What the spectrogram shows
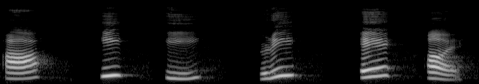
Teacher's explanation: तो हमारे होठ गोलाकार नहीं हो रहे फैले हुए हैं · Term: आवृत मुखी स्वर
